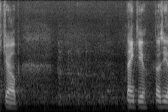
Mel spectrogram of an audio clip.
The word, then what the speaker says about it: Job: All right, it's spelled Job, but it's Job.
